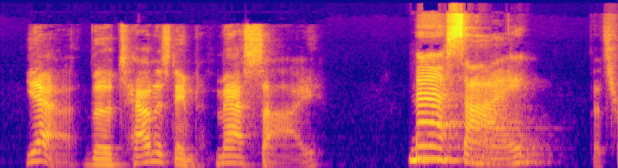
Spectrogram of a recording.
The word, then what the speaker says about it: Mae Sai: this cave is yeah the town is named masai masai that's right masai masai okay great excellent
